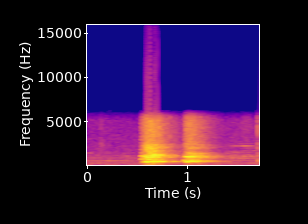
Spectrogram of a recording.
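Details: Young cockatiels give two loud, grating rasps back to back, each about half a second long, in a quiet room.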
